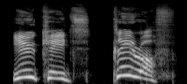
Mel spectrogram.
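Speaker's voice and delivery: loud, high gruff order; builders ordering. Acted. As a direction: shoo the kids away. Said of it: "the builders told them".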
